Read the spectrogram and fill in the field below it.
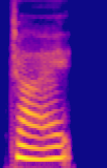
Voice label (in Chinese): "窄", Chinese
